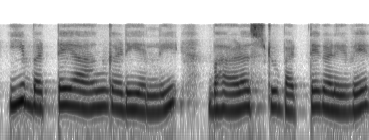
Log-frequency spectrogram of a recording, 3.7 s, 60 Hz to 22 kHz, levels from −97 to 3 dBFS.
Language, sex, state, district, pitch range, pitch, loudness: Kannada, female, Karnataka, Bidar, 215-245 Hz, 235 Hz, -13 LUFS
